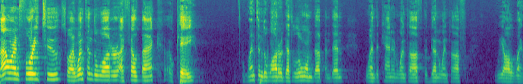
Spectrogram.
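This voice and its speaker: A man in a plain, everyday voice speaks at a moderate pace with a fairly high pitch, ordinary pitch variation and big swings in loudness. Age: 50s. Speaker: psychologist and coach. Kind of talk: motivational talk.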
